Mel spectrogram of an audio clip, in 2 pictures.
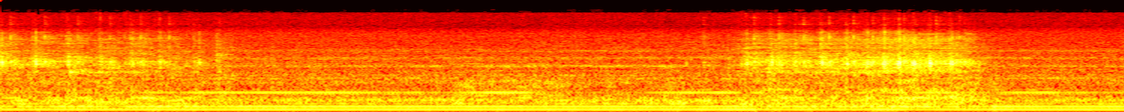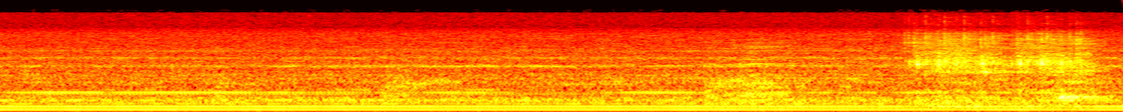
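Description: A sewing machine stitches the hem of denim jeans in two short, loud whirring bursts, with a steady hum and quiet work sounds in between.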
